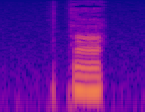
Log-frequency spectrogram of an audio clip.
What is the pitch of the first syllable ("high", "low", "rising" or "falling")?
high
